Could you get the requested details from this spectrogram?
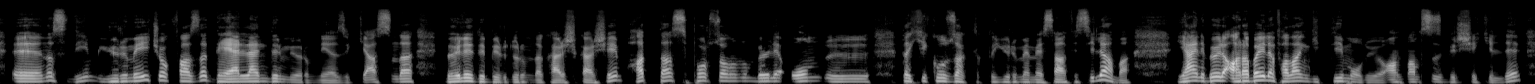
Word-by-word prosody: eee, 135 -1 +4
nasıl 155 -9 -3
diyeyim, 170 +8 -9
yürümeyi 145 +9 0
çok 190 -3 -2
fazla 150 +6 +1
değerlendirmiyorum 130 -7 +3
ne 95 - -10
yazık 85 -2 -11
ki. 105 - -3
Aslında 125 +4 -1 0.3
böyle 140 +3 +4
de 125 -4 -3
bir 110 -2 -6
durumla 105 -2 -8
karşı 95 -3 -3
karşıyayım. 95 - -2
Hatta 170 +1 0
spor 170 0 -2
salonum, 155 -2 -6
böyle, 150 +1 0
10, 160 +3 -1
ııı, 130 -1 -6 0.3
dakika 155 +1 -3
uzaklıkta, 135 -4 -4
yürüme 115 0 -9
mesafesiyle 110 - 0
ama, 100 - 0 0.5
yani, 160 +4 +5
böyle, 180 +1 +7
arabayla 165 +6 +7
falan 150 +1 +2
gittiğim 140 +4 -7
oluyor, 100 -4 -9
anlamsız 115 0 -4
bir 110 - -12
şekilde. 100 - -7
135 Hz, 145 wpm, -23 LUFS, 110-155 Hz, 0.5 s, böyle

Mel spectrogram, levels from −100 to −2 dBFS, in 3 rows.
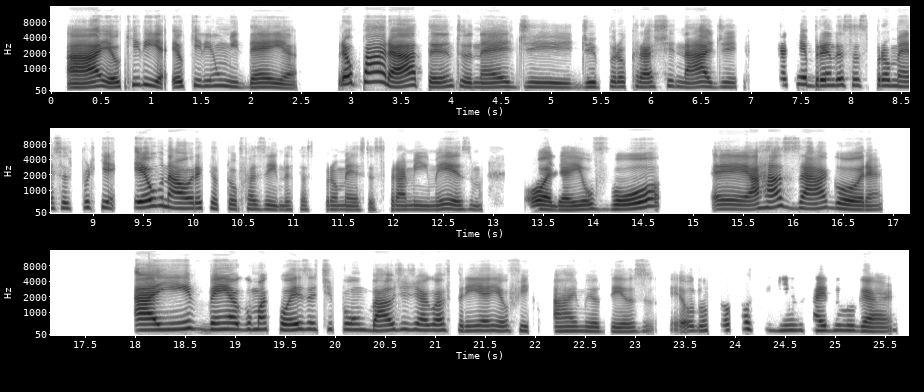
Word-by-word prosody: Ah, 180 +5 +7
eu 195 -3 +4
queria 295 -8 -1
eu 205 +2 0
queria 245 -1 -7
uma 250 -3 -5
ideia, 180 -4 -1 0.4
para 315 - +5
eu 340 - +5
parar 375 - +6
tanto, 200 +1 -2
né, 190 +2 -1
de 190 -2 -5
de 195 +1 -1
procrastinar, 205 -1 -1
de 195 +1 -8 0.4
estar 275 0 -4
quebrando 260 -4 +1
essas 265 -2 -3
promessas, 235 -2 -3
porque 255 -2 -5 0.2
eu 290 +7 +5
na 230 -6 +4
hora 225 0 +1
que 240 -1 -13
eu - - -2
estou 195 -1 -8
fazendo 180 -4 -7
essas 170 0 -13
promessas 170 -2 -9
para 170 -1 -3
mim 175 -1 -6
mesma, 175 -1 -3 0.4
"Olha 165 -3 +3
eu 180 +3 0
vou, 195 - +3 0.5
eh, 190 -1 0
arrasar 230 - +2
agora". 185 -9 +1 1.2
Aí 255 +4 +6
vem 270 -1 +1
alguma 265 0 0
coisa, 255 +2 +2
tipo, 260 0 -9
um 250 -1 -3
balde 230 +4 0
de 255 0 -3
água 230 0 0
fria, 210 0 -3
e 215 0 -4
eu 200 +1 -5
fico: 200 -1 -9 0.2
"Ai 195 +1 -3
meu 190 -2 -6
Deus, 175 0 -6 0.3
eu 205 - -6
não 205 +1 -7
tô 225 - -6
conseguindo 225 -5 -7
sair 215 0 +1
do 220 +2 -8
lugar". 195 -5 -3
210 Hz, 145 wpm, -23 LUFS, 185-250 Hz, 1.2 s, Ah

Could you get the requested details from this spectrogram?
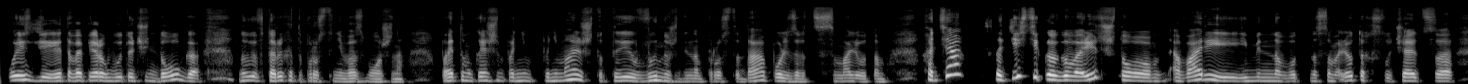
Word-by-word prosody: поезде. 190 -5 +2
Это, 170 +3 +1
во-первых, 180 -1 +3
будет 170 +1 -4
очень 165 -2 -5
долго, 170 -4 +2 0.4
ну 175 - -3
и, 190 - +2
во-вторых, 175 +2 +1
это - - -8
просто 145 -3 -7
невозможно. 130 -2 -5 0.3
Поэтому, 170 0 -1
конечно, 180 -1 -4
пони 170 -1 -5
понимаешь, 195 +7 0
что 160 -5 -10
ты 170 +3 0
вынуждена 140 -4 -3
просто, 140 0 -9
да, 160 +9 -1
пользоваться 140 -6 -4
самолетом. 140 -3 -6 0.3
Хотя, 205 - +3 0.3
статистика 290 - +5
говорит, 200 - +5
что 170 - +1
аварии 170 -1 +2
именно 160 -1 -4
вот 150 +1 -7
на 150 - -8
самолетах 180 +6 -4
случаются, 155 0 -1
165 Hz, 135 wpm, -23 LUFS, 145-185 Hz, 0.4 s, статистика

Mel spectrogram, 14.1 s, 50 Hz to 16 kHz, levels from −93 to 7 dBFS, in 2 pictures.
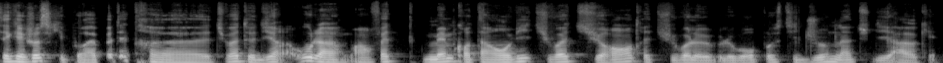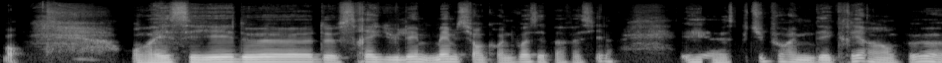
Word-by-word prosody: C'est 125 - +5
quelque 115 -3 +5
chose 140 +1 +4
qui 100 - -10
pourrait 95 0 -2
peut-être, - - -6
heu, 95 -2 0
tu - - -16
vois 130 - +4
te 120 - 0
dire: 110 +4 0
«Oula» 105 -11 +4
bah, - - -6
en 95 - -2
fait 120 +4 -3 0.2
même 115 +4 +4
quand 105 -4 0
tu 100 - -2
as 100 - +1
envie 105 +7 +3
tu 105 - -14
vois, 110 +2 +4
tu 115 -4 -5
rentres 110 +6 0
et 100 - -5
tu 100 -2 -14
vois 95 +1 0
le 85 -3 0
le 85 +1 -3
gros 90 +3 -1
Post-it 95 0 -8
jaune, 105 +4 -1
là, 100 0 -1
tu 100 -1 -14
te - - -31
dis: 90 0 -3
«Ah, 85 -4 -3
OK. 75 - -12
Bon. - - -4 0.9
On 85 - -4
va 90 +1 +2
essayer 100 +3 +5
de 110 +1 +5
de 95 -3 0
se 95 - -10
réguler», 105 0 +2
même 110 +3 +3
si 110 - -6
encore 95 -1 -5
une 95 - -4
fois 110 +1 0
c'est 100 -3 -4
pas 90 -1 -9
facile. 90 +7 -10 0.5
Et, 105 0 -3
heu, 95 - -3
est-ce 90 - -8
que - - -31
tu 125 - -8
pourrais 115 -4 -5
me 95 -2 0
décrire 100 +7 -2
un 95 -3 -2
peu, 100 +6 -4
100 Hz, 270 wpm, -24 LUFS, 95-110 Hz, 0.9 s, C'est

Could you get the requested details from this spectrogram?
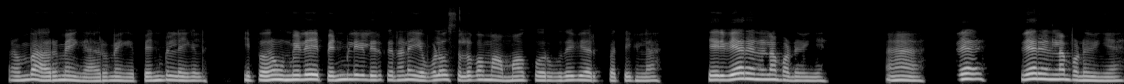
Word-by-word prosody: ரொம்ப 205 +4 0
அருமைங்க 190 -2 0
அருமைங்க! 180 0 -2
பெண் 185 +2 +1
பிள்ளைகள். 180 -3 -1 0.5
இப்ப 195 +1 +1
உண்மையிலேயே 220 +2 +5
பெண் 200 +2 +2
பிள்ளைகள் 220 -2 +1
இருக்கிறதுனால 205 +1 -1
எவ்வளோ 200 +4 0
சுலபமா 200 +1 -1
அம்மாவுக்கு 190 +2 -3
ஒரு 185 - -1
உதவியா 195 +1 0
இருக்கு 180 0 -11
பார்த்தீங்களா! 175 0 -4 0.6
சரி 205 0 +3
வேறு 260 +1 +5
என்னலாம் 230 -3 +1
பண்ணுவீங்க? 175 -1 -3 0.7
ஆ - - +1 0.6
வே 250 +1 +4 0.6
வேற 255 +1 +6
என்னலாம் 230 -2 +2
பண்ணுவீங்க? 185 -3 0
195 Hz, 140 wpm, -22 LUFS, 180-215 Hz, 0.7 s, வேற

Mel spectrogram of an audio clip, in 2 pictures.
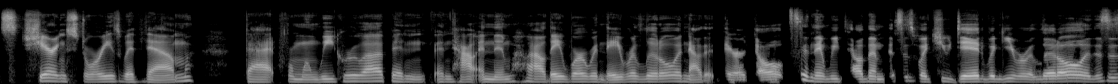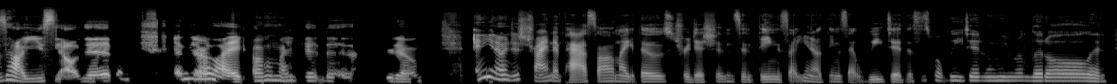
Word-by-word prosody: s - - +9
sharing 150 -2 +6
stories 130 +2 +3
with 120 0 -3
them 115 - +1 0.5
that 115 -2 0
from 125 -3 -7
when 115 0 -5
we 125 +2 +3
grew 145 +2 -4
up 150 +1 +2
and 125 -4 -5
and 125 -1 -7
how 120 0 +2
and 120 -1 -1
then 115 +3 -2
how 135 -3 0
they 120 +1 +4
were 125 +1 -1
when 125 -4 -4
they 110 +2 +2
were 130 +3 -3
little 130 +3 -1
and 140 - -5
now 110 +1 +1
that - - -6
they're 105 +1 0
adults, 115 - +1
and 195 -10 -1
then 130 -2 +5
we 130 0 -1 0.2
tell 125 - +2
them, 125 -1 +1
"This - - +2
is 165 -2 0
what 130 +1 +1
you 135 - -5
did 130 +2 +7
when 130 0 -2
you 140 +2 0
were 125 -2 -2
little, 140 +4 +2
and 130 -1 -3
this 145 +4 +3
is 155 +3 0
how 195 - +5
you 135 +2 -1
sounded." 145 0 +4 0.6
And 255 - -1
they're 255 - +3
like, 135 - +5
"Oh 190 +4 -4
my 185 -1 -7
goodness," 175 -1 -7 0.5
you 150 -3 -3
know, 130 - -4 0.7
and, - - -1
you 360 - -1
know, 230 -1 0
just 215 +3 -4
trying - - +2
to - - -3
pass - - +1
on, 145 0 -7
like, 135 -2 -6
those 130 0 -4
traditions 120 +4 -6
and 120 -1 -15
things 120 -1 -5
that, - - -10
you 150 - -12
know, - - -7
things 130 -2 -11
that - - -14
we 115 +1 -7
did. - - -5
"This 160 - -11
is 195 +1 -9
what 180 -3 -15
we 185 -1 -11
did 175 0 -7
when 175 0 -10
we 180 0 -9
were 175 0 -12
little, 165 -1 -6
and 140 -2 -8
135 Hz, 230 wpm, -24 LUFS, 120-155 Hz, 0.7 s, s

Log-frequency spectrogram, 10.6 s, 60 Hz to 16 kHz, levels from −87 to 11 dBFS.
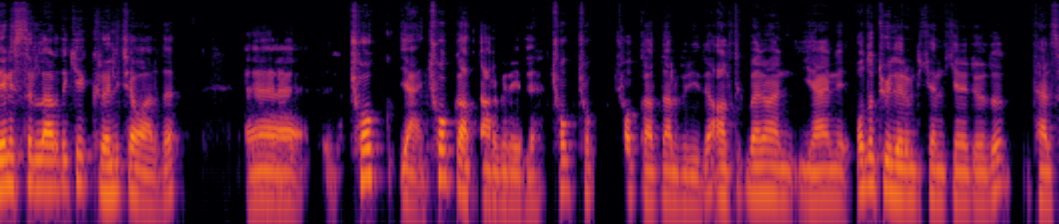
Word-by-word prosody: Lannister'lardaki 150 0 +4
kraliçe 135 -2 +2
vardı. 100 -5 -1 0.6
Eee, 105 -1 +1 0.5
çok, 195 +1 +4
yani - - 0
çok 190 -1 +3
gaddar 115 -8 +2
biriydi. 100 +1 -6
Çok, 145 0 -4
çok, 125 -1 -8 0.2
çok 130 0 -2
gaddar 110 -1 -1
biriydi 100 +5 -4
artık, 120 -2 -2
ben, 125 0 +1
hani, 120 -2 -1
yani 115 0 -2
o 140 +1 +2
da 160 - +1
tüylerimi 125 -5 +1
diken 115 +1 -4
diken 110 0 -3
ediyordu. 110 +9 -3 0.2
Ters 110 -2 -3
120 Hz, 140 wpm, -24 LUFS, 110-145 Hz, 0.6 s, Lannister'lardaki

